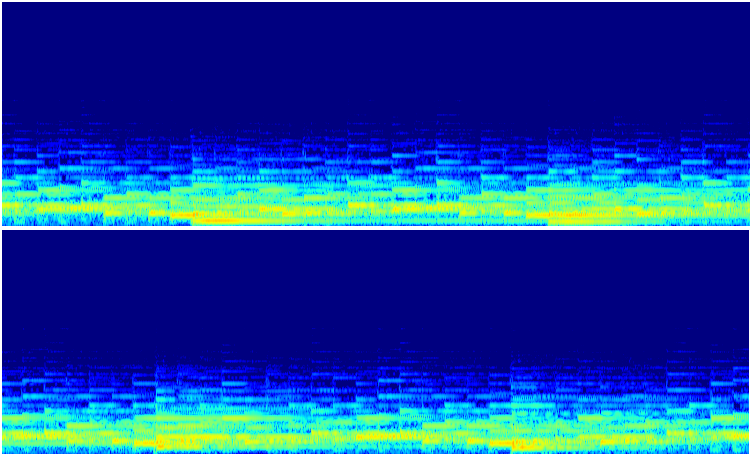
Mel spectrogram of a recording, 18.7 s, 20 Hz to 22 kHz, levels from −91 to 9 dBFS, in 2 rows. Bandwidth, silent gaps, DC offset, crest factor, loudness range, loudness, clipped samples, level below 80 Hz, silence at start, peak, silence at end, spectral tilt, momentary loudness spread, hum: 1.9 kHz; none; under 0.1%; 14 dB; 2 LU; -31 LUFS; under 0.1%; -62 dBFS; 0 s; -16 dBFS; 0 s; -14.5 dB/octave; 8 LU; none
